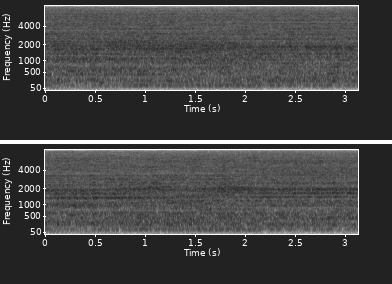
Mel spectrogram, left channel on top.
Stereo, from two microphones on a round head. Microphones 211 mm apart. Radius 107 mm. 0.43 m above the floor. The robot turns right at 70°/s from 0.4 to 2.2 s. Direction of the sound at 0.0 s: 45° left.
